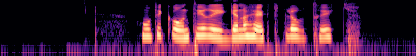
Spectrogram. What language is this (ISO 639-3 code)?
swe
